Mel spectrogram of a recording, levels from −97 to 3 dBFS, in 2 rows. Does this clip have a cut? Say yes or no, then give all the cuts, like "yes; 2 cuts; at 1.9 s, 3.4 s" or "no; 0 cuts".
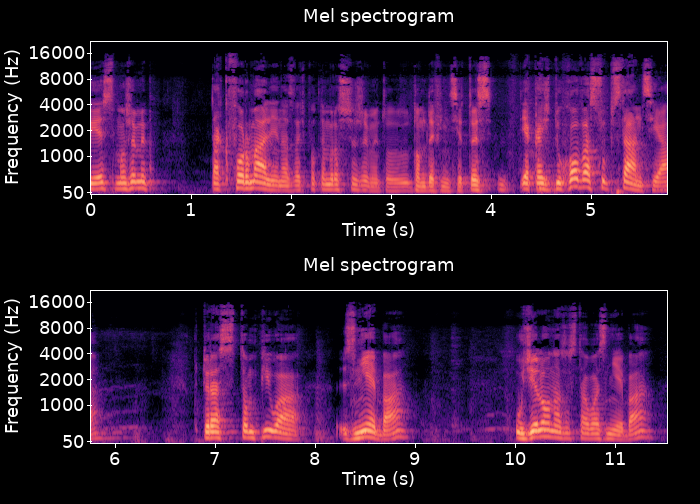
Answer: no; 0 cuts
